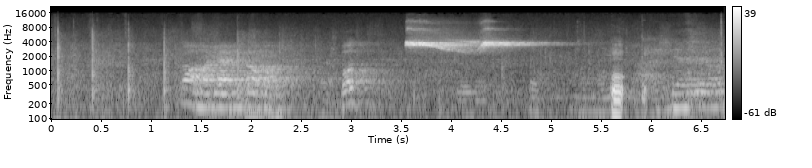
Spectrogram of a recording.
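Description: A ball thuds sharply against feet and the floor in an echoing hall.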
